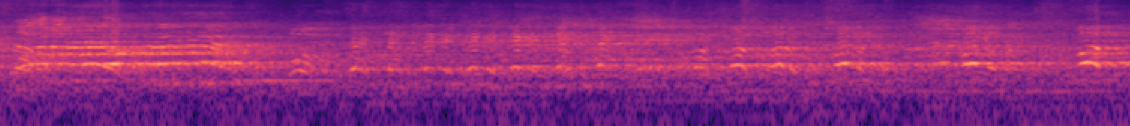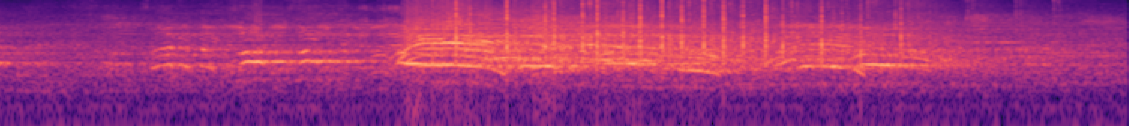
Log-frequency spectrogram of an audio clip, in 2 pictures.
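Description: Spectators shout encouragement in an indoor hall.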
